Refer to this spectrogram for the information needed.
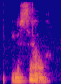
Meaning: The compartment that holds passengers on a dirigible, hot-air balloon, or other aerostat; a gondola
- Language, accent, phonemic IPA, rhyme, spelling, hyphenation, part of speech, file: English, Southern England, /nəˈsɛl/, -ɛl, nacelle, na‧celle, noun, LL-Q1860 (eng)-nacelle.wav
